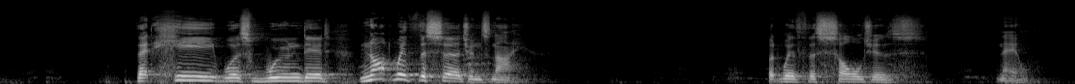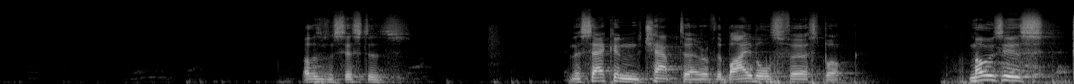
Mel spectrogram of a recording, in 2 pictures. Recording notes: This sermon was delivered on November 12, 2023 at Antioch Presbyterian Church, a mission work of Calvary Presbytery of the Presbyterian Church in America located in Woodruff, South Carolina.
